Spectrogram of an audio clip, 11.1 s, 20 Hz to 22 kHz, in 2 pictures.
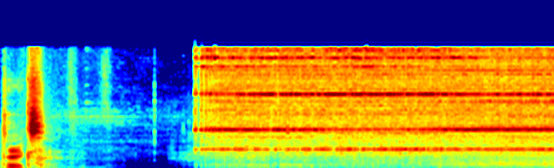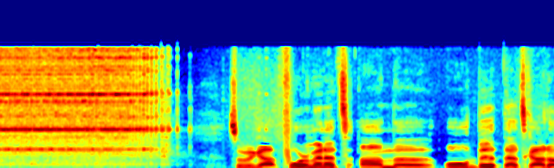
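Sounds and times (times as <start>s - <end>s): rotary hammer drilling concrete: 1.8s - 7.5s.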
